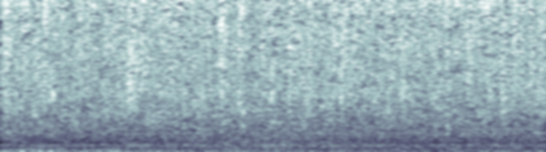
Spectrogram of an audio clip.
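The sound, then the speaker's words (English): Heavy rain pours down steadily and loudly, a dense continuous hiss with drops drumming on a tiny shop awning overhead, with people sheltering beneath it and no talking. “I'm huddled under this tiny shop awning, me and three other people, all trying to shelter from this downpour.”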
